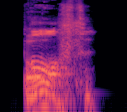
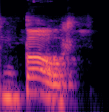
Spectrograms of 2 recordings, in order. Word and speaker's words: both: You're saying it's both. – Both. Like boat. – And you're right. I say it as if it's spelled with an L, both. – Both. Yeah, that's wrong.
